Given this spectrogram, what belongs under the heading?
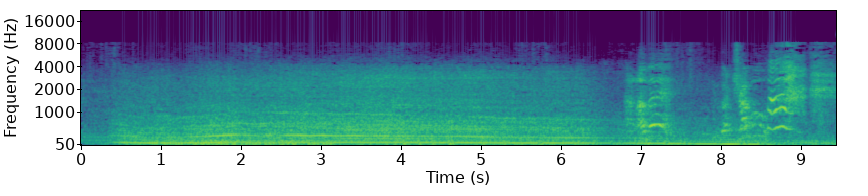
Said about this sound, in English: It's a British army lorry. It could have been captured.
